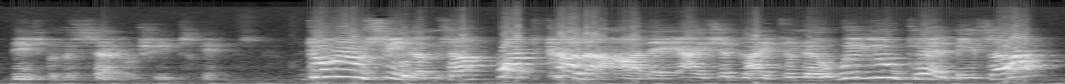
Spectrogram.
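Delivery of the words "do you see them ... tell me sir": high, loud furious bellowing; enraged lord berating a captain; raging. A narrator's reading. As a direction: tear into him with outrage. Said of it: "Cardigan raged on".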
